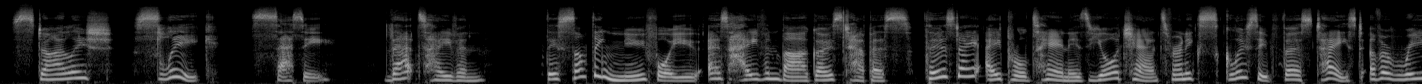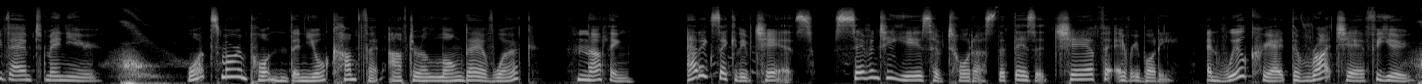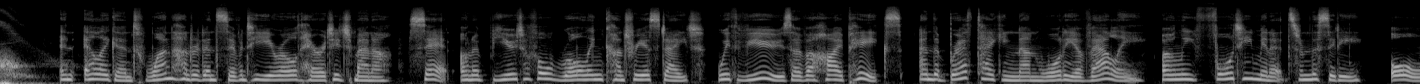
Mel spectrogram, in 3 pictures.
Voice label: Relaxed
